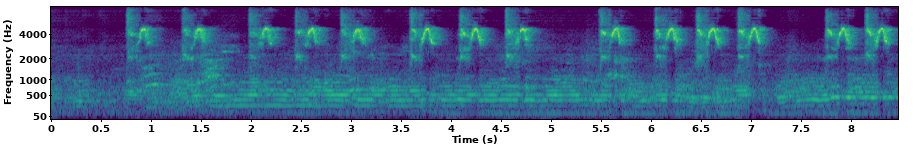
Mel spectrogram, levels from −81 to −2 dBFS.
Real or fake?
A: fake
